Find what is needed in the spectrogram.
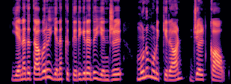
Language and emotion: Tamil, neutral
